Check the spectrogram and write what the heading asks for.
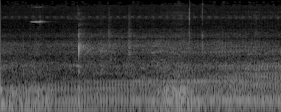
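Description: Low, steady background hum and rumble, swelling slightly in the middle, with a faint click about a second in.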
